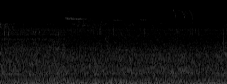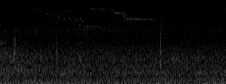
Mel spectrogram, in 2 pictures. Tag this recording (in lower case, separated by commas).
bird, animal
